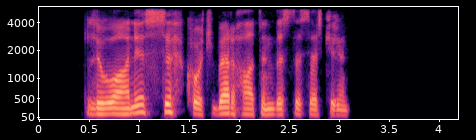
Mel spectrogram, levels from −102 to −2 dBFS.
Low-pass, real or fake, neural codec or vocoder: 5.4 kHz; fake; codec, 16 kHz, 2 kbps, FreqCodec, larger model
